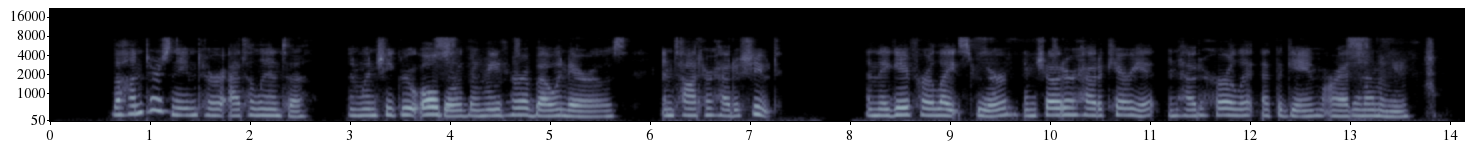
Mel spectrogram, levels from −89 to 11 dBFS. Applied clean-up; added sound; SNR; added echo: neural mask model Resemble Enhance denoiser.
